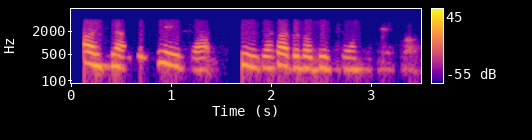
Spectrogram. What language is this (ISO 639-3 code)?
pan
